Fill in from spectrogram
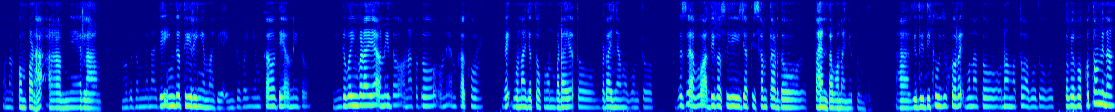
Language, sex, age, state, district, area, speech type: Santali, female, 60+, Jharkhand, Bokaro, rural, spontaneous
